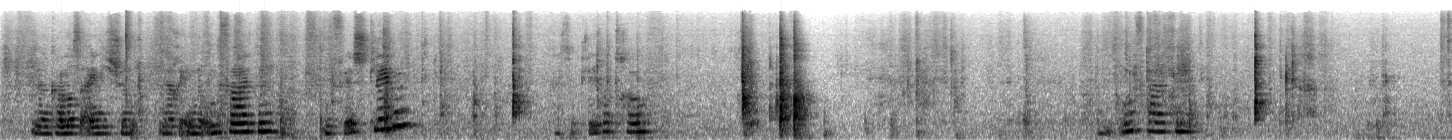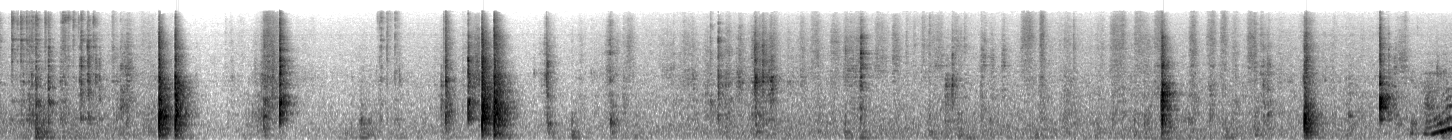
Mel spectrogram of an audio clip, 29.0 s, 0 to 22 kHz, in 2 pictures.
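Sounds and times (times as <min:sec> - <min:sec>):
cardstock rustling and rubbing: 0:08.6 - 0:13.4, 0:20.4 - 0:28.6.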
